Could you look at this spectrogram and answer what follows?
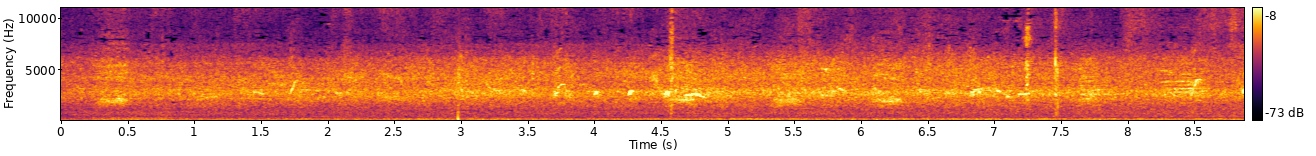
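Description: Outdoor ambience: a steady low rumble with faint, short high chirps now and then, and a single light click about three seconds in.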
